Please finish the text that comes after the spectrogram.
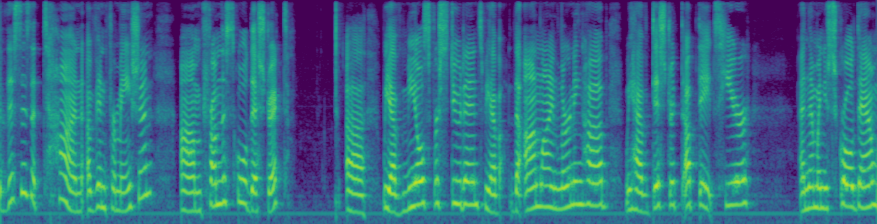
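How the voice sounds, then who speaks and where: A woman speaking as a school principal, giving an earnest, upbeat morning address to children and their families. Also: on the high side. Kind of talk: morning announcement video address to pupils and parents.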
